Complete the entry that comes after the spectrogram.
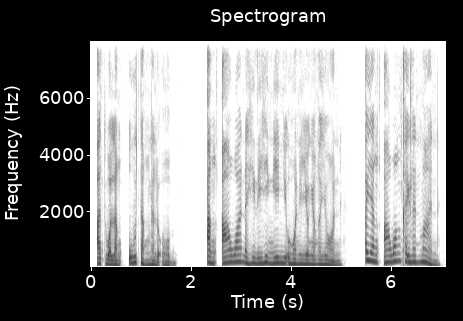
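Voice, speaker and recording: A woman's voice: on the low side, no echo, studio quality. A woman voicing a long-suffering wronged wife in an audio story, restrained and bitter.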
